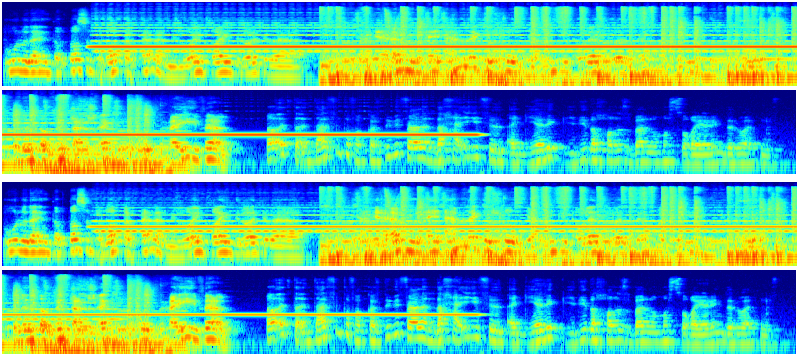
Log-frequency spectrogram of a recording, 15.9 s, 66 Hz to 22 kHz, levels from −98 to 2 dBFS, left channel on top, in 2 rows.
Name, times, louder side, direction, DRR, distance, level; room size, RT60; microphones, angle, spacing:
voice 1, 0.0-3.0 3.5-7.6 8.0-10.2, right 1 dB, 85° right, 3 dB, 1.2 m, -27 dB
sound 1, 0.8-12.7, left 9 dB, 65° left, 0.9 m, -21 dB
Bowed string instrument, 0.9-9.2, right 3 dB, 85° left, 1.3 m, -34 dB
sound 2, 3.2-9.8, left 1 dB, 5° left, 0.8 m, -26 dB
voice 2, 10.6-15.6, right 2 dB, 20° right, 5 dB, 0.5 m, -38 dB
3.9 x 2.5 x 3.3 m, 0.33 s
head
